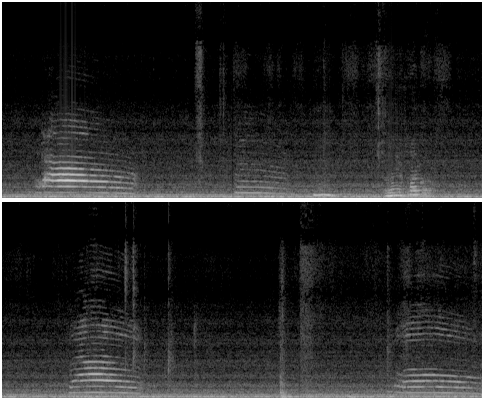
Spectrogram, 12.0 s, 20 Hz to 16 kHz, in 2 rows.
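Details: Frightened ear-tipped community cat, Chanta (formerly Nyaa), crying while caught and sheltered in a bathroom as powerful Typhoon No. 10 approached Okinawa, September 2020; four loud drawn-out meows with falling tails and a short squeak between, over a steady low hum.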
